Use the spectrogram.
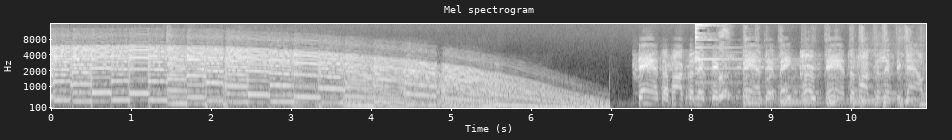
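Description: A thick, buzzing tone slides steadily downward in pitch like a slowing record, cuts out briefly, then a loud, upbeat pop song bursts in with dense instrumentation and vocals.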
